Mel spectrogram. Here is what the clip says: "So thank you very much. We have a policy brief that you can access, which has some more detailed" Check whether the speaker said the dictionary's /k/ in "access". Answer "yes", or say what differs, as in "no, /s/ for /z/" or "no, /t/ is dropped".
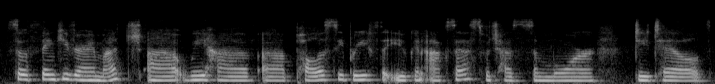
yes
